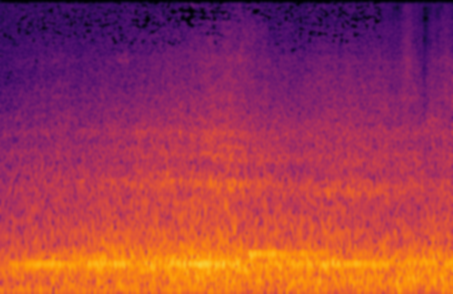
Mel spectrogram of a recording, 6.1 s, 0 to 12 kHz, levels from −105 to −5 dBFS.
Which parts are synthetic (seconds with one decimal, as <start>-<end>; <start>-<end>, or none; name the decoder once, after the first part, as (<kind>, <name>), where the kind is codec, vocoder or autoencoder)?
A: 5.1-6.1 (codec, HILCodec)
